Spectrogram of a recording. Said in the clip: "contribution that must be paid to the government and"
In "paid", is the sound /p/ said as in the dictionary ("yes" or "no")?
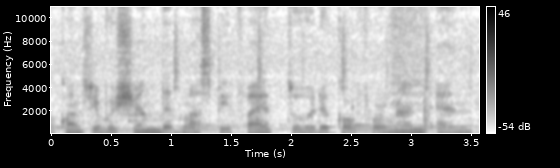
no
